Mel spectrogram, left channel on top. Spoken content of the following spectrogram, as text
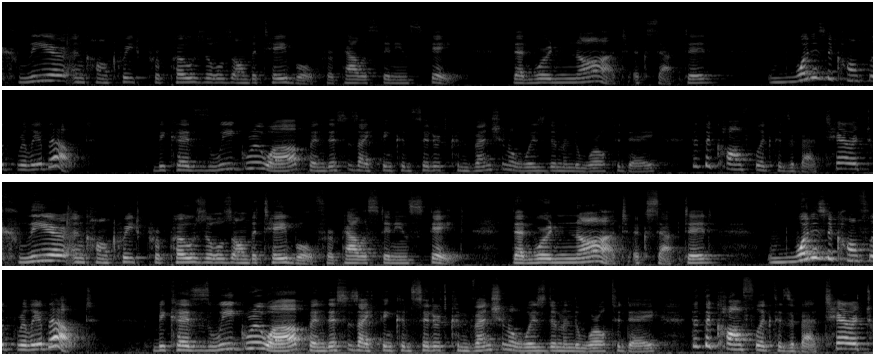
clear and concrete proposals on the table for a Palestinian state that were not accepted, what is the conflict really about? Because we grew up, and this is, I think, considered conventional wisdom in the world today, that the conflict is about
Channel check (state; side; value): quieter; left; 13.0 dB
